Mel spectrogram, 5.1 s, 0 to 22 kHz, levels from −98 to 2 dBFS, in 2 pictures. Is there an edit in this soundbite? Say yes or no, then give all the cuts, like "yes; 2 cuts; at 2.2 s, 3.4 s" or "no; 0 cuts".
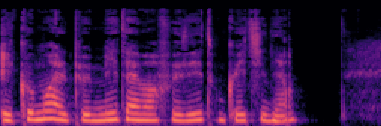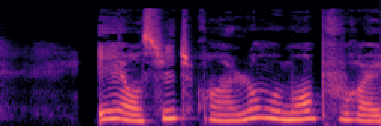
yes; 1 cut; at 3.7 s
